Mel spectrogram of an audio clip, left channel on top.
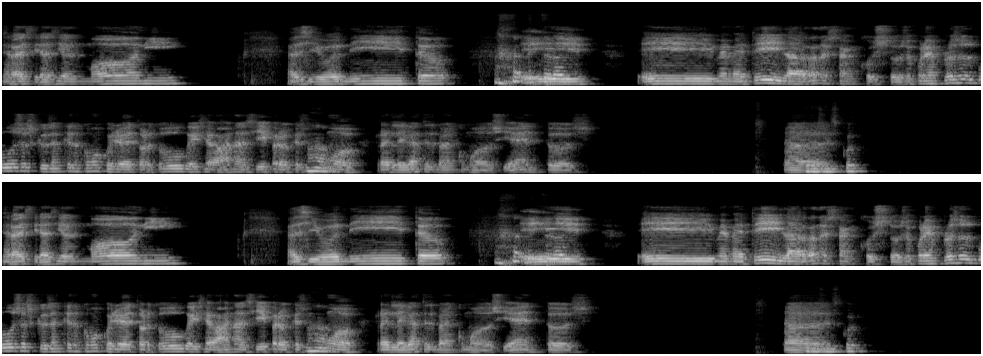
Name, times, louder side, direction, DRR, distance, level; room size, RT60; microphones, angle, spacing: voice 1, 0.0-1.7 2.5-4.4 5.2-5.8 6.4-13.3 13.5-15.6 17.6-18.1, right 2 dB, 20° right, 2 dB, 0.4 m, -24 dB
voice 2, 4.9-5.7 12.8-13.1 17.8-18.3, left 2 dB, 40° left, 1 dB, 0.6 m, -24 dB
2.5 x 2.4 x 2.2 m, 0.29 s
head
